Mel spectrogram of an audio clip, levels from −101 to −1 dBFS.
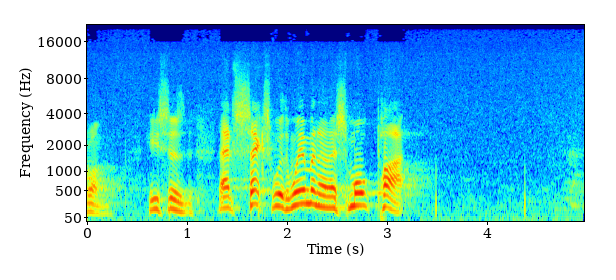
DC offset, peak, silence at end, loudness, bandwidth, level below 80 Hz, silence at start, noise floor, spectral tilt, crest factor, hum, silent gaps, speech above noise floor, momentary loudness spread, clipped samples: under 0.1%; -6 dBFS; 0.05 s; -21 LUFS; 20 kHz; -56 dBFS; 0 s; -51 dBFS; -6 dB/octave; 18 dB; none; none; 30 dB; 12 LU; under 0.1%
